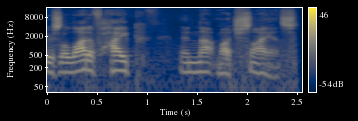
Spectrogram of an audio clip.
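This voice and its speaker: A man talks with an American accent at a fairly high pitch. The recording is very clean, with a silent background. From New York. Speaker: neuroscience professor. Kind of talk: lecture.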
